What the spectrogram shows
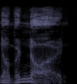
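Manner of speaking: sexy, sultry, very low voice. Asked to give the number in a sexy voice, answering in a sexy voice. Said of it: "in a sexy voice? I'm like".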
